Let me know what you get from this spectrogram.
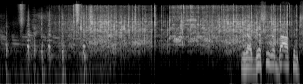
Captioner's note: lively rhythmic music; roulette ball rattling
